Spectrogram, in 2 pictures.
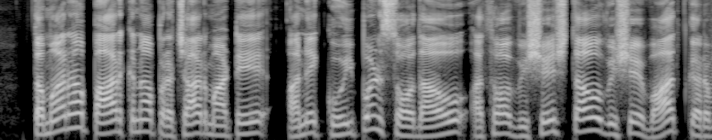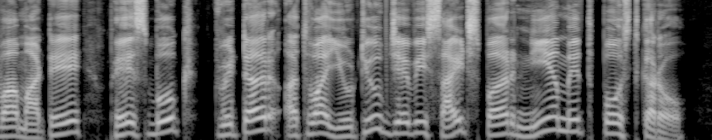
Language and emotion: Gujarati, neutral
